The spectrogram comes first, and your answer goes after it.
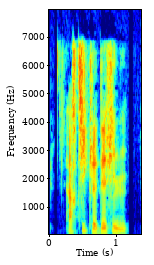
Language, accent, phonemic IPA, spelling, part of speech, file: French, France, /aʁ.ti.klə de.fi.ni/, article défini, noun, LL-Q150 (fra)-article défini.wav
- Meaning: definite article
